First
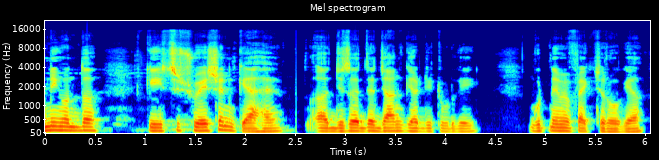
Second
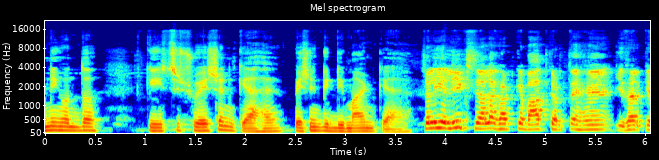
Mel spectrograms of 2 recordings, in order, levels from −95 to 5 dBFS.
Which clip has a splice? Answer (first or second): first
